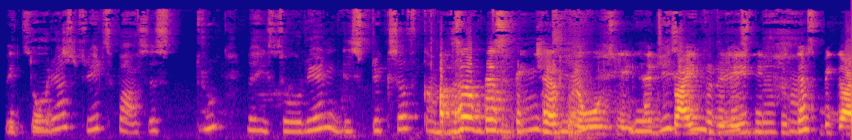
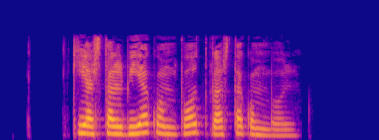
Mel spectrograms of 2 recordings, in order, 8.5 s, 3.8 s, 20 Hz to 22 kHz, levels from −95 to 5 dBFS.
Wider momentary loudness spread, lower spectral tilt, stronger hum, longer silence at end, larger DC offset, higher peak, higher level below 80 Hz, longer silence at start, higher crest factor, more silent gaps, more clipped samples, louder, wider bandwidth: about the same, 18 LU vs 16 LU; second, -2.5 dB/octave vs -5 dB/octave; neither; second, 0 s vs 0.8 s; neither; about the same, -2 dBFS vs -2 dBFS; about the same, -62 dBFS vs -62 dBFS; second, 0.1 s vs 0.75 s; about the same, 16 dB vs 18 dB; neither; neither; about the same, -18 LUFS vs -17 LUFS; first, 17 kHz vs 8 kHz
